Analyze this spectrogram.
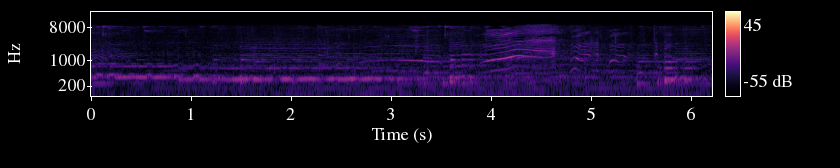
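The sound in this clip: A baby cries and whimpers in a few short, wavering, fretful wails. The cries are fairly faint over a steady low background hum.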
